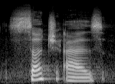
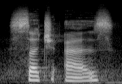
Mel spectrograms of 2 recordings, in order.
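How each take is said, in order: No difference in how they are said.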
